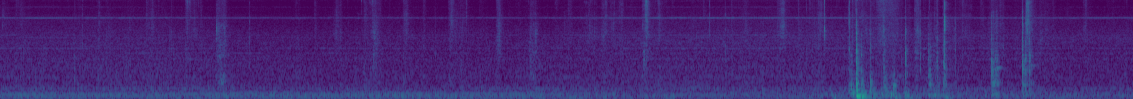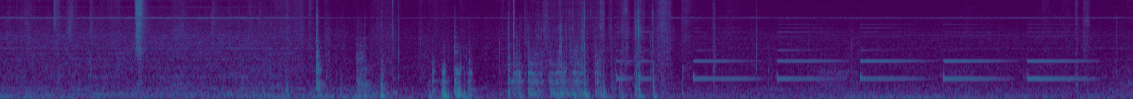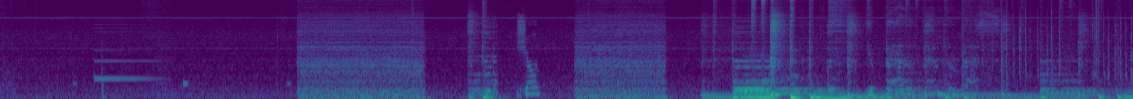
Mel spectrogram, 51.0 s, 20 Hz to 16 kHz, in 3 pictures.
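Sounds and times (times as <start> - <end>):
dashboard warning chime: 26.2 - 33.6, 35.4 - 36.8
music from car radio: 44.6 - 50.9.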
